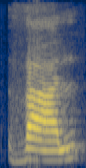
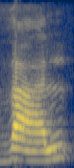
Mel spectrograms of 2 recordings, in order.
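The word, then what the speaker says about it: ذال: de que a letra zal zal zal mais uma vez a pronúncia za za za né a língua sobre os dentes eh de cima za za os dentes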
